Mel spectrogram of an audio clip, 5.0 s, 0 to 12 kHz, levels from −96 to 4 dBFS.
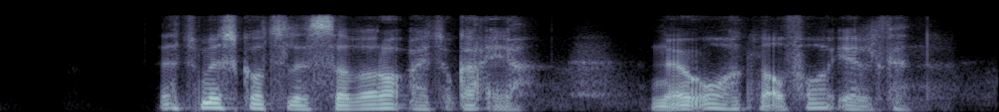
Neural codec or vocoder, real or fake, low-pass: codec, 16 kHz, 0.8 kbps, ZipCodec; fake; 7.2 kHz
